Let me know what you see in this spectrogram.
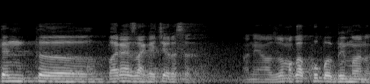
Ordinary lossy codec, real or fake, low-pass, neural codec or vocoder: Opus, 32 kbps; real; 7.2 kHz; none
